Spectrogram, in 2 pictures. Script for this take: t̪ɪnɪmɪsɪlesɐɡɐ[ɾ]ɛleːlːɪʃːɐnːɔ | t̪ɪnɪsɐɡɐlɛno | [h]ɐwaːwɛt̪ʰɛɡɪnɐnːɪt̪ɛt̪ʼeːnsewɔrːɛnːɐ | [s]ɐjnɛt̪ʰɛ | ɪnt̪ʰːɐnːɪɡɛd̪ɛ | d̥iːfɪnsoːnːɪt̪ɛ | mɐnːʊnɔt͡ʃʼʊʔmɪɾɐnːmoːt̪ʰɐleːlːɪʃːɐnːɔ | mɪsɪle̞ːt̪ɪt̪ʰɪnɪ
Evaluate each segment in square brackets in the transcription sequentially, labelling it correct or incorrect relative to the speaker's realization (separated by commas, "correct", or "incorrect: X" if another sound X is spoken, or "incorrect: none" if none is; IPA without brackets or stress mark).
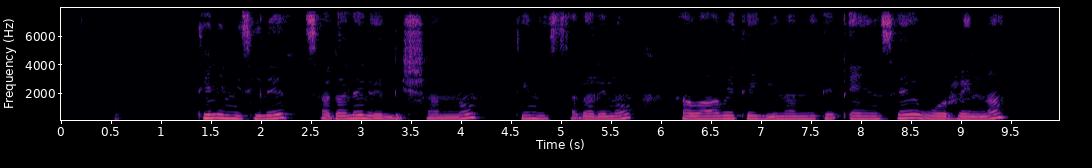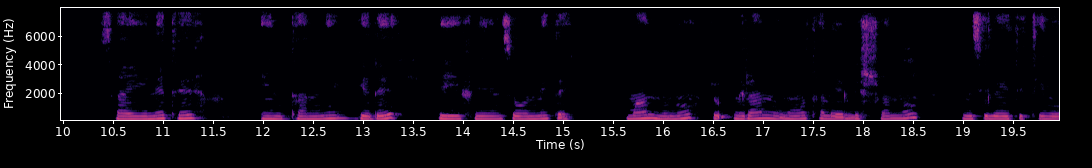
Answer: incorrect: l, correct, correct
